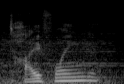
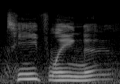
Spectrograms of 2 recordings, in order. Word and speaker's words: tiefling: There no IE in the English language that says I?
